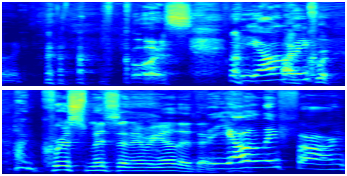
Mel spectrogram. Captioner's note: laughs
